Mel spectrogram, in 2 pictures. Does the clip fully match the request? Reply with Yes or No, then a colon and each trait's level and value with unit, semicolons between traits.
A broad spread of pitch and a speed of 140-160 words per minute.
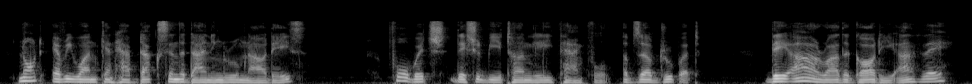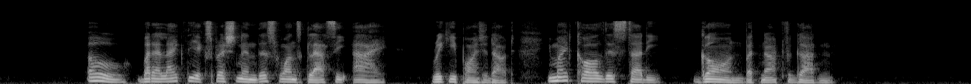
No: average, 4.1 semitones; average, 150 wpm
